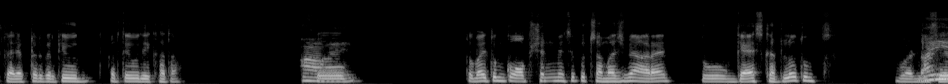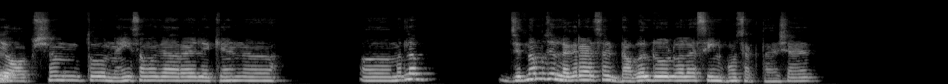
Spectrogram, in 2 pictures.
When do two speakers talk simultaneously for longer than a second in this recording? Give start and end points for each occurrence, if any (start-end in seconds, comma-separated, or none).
none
